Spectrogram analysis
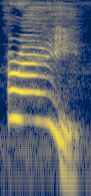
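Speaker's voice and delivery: very high, loud squealed cheer; piercing happy whoop. A narrator's reading. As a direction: cheer like an overjoyed little girl. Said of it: "cheered Peppa".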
